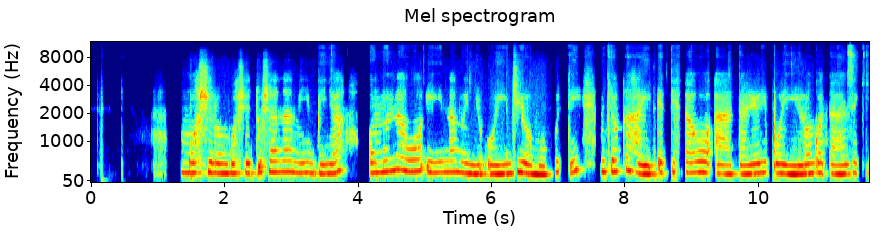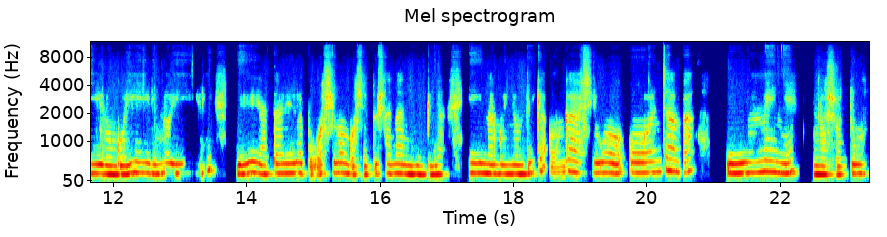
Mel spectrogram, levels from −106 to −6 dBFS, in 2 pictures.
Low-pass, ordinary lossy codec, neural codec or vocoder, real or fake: 10.8 kHz; Opus, 24 kbps; none; real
